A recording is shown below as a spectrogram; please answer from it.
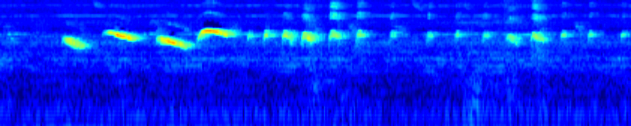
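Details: Green-winged saltator, a true trinca-ferro, singing the short mateiro song: four loud slurred whistles, rising then falling around two to three kilohertz, followed by a quicker run of softer repeated chips.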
